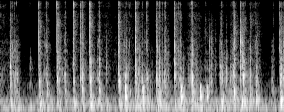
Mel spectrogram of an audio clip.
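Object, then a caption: Plastic computer keyboard. Fingertips and nails type quickly on a black plastic computer keyboard. The result is a rapid, uneven run of short, crisp clicks and taps that cut off almost at once, with a dull low thump under each press.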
